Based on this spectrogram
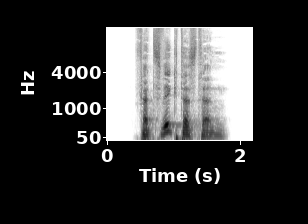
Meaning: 1. superlative degree of verzwickt 2. inflection of verzwickt: strong genitive masculine/neuter singular superlative degree
- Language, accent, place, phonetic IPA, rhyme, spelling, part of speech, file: German, Germany, Berlin, [fɛɐ̯ˈt͡svɪktəstn̩], -ɪktəstn̩, verzwicktesten, adjective, De-verzwicktesten.ogg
